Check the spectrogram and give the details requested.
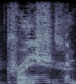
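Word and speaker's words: Kreischer: had mentioned is it chrysler how do you pronounce that chrysler yeah chrysler okay now tell us a little bit about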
